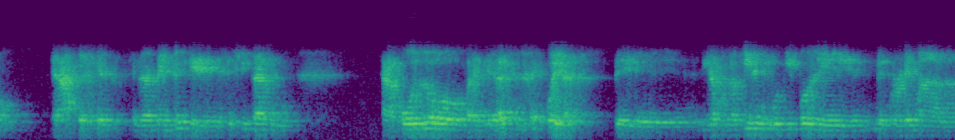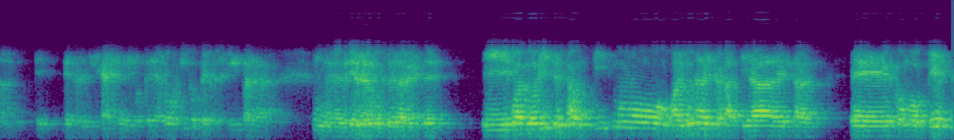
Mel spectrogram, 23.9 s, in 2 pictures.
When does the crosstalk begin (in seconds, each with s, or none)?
16.0 s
